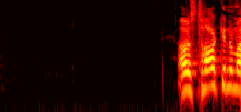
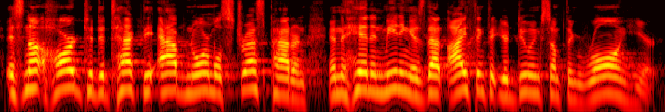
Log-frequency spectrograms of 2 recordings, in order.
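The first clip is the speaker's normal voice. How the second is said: usual speaking voice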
